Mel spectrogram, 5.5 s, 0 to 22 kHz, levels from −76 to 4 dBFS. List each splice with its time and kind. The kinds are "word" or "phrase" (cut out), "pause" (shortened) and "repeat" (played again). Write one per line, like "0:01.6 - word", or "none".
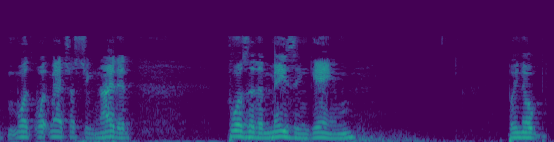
0:02.3 - word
